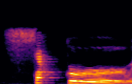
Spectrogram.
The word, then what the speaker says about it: succor: The King James translated it succor, which I remember as a kid going, I don't know what that means. Is that... You know, I don't know what it's not spelled like sucker, but it's a weird word.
